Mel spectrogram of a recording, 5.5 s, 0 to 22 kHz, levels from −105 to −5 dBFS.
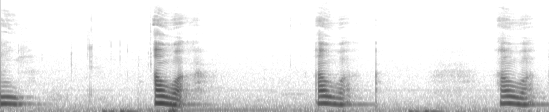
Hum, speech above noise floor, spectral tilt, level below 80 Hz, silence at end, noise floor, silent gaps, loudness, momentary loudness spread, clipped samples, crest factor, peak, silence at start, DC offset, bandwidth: none; 28 dB; -8 dB/octave; -62 dBFS; 0 s; -68 dBFS; none; -42 LUFS; 15 LU; under 0.1%; 22 dB; -24 dBFS; 0 s; under 0.1%; 12.5 kHz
